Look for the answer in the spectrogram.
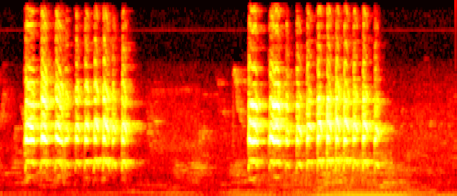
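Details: Greater green leafbird learning to sing: two bursts of rapid, harsh, repeated chattering notes, each burst lasting about a second, with a low hum underneath.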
